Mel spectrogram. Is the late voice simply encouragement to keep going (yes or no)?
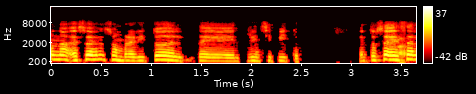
yes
